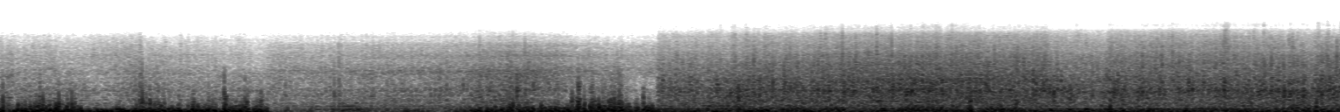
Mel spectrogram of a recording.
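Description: Tyres crunch and rattle on gravel.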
